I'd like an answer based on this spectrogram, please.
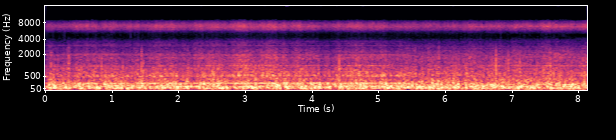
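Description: Wind rushing over the microphone of a moving motorcycle, with the motorcycle's engine running underneath. A faint steady tone in the engine sound stops about five and a half seconds in.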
